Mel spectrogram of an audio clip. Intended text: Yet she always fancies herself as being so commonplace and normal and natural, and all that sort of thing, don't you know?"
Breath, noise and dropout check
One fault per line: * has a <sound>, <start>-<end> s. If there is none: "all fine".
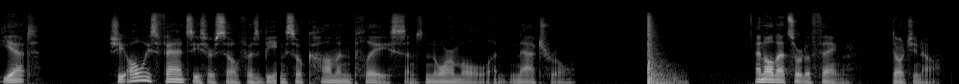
* has a dropout, 2.8-2.8 s
* has a thud, 6.5-6.9 s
